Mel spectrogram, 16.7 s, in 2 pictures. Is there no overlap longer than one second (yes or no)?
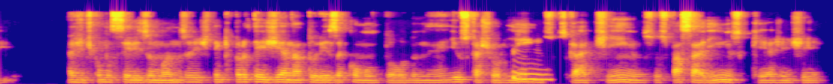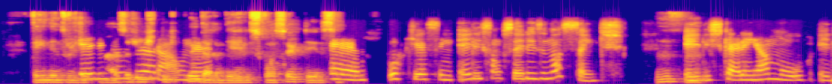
no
